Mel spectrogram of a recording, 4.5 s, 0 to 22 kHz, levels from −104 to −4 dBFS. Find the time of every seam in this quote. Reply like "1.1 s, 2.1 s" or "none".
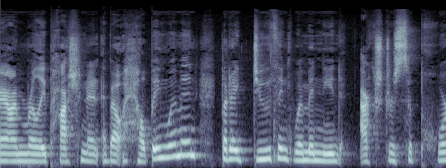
2.1 s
